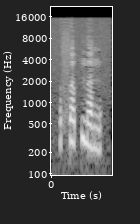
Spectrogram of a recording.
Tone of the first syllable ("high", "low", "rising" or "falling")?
rising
